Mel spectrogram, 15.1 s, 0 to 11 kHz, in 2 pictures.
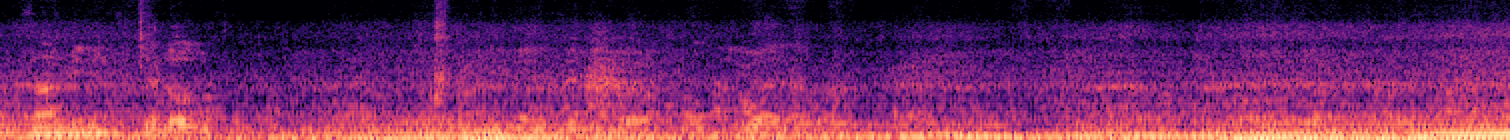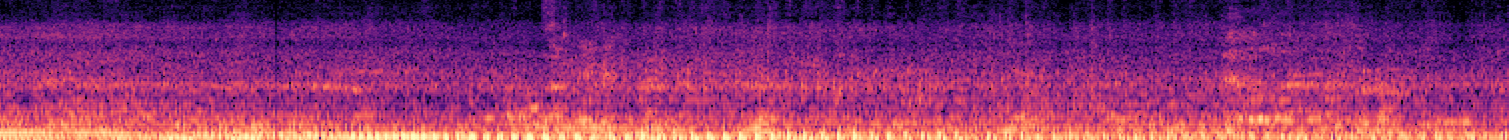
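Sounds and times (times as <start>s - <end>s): voices of passers-by: 0.0s - 15.0s
small motorcycle engine running: 1.4s - 3.0s, 3.8s - 15.0s.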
